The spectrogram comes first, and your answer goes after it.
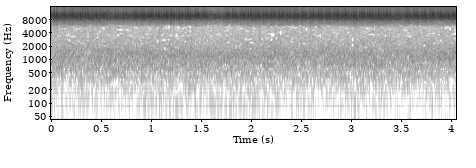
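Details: A constant high-pitched cricket trill made by males rubbing toothed wing veins together, running unbroken with a rapid fine pulse and only a slight dip in loudness midway, over faint hiss.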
